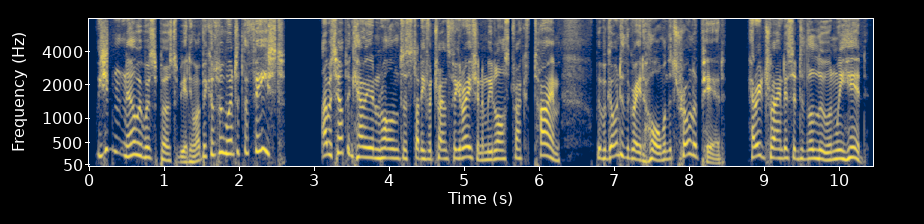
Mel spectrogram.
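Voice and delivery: high rapid eager schoolgirl; fast girl voice. Acted. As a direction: rattle off the excuse. Hermione explaining fast.

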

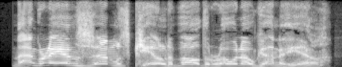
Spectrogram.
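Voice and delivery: put-on high, thin old man's voice, dry and matter-of-fact; dry conversational old wizard. Old wizard coldly telling Miss King of his dead grandson. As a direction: say it like discussing the weather. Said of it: "in the same dry conversational tone".

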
